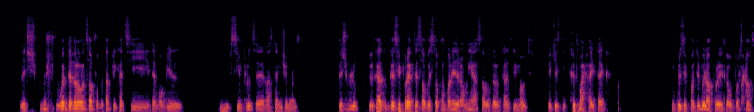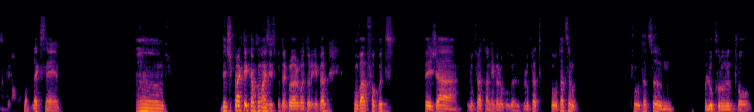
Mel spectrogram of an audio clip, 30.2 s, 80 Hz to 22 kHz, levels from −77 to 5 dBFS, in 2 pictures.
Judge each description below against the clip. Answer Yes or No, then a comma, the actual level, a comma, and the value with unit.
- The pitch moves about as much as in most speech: Yes, average, 3.6 semitones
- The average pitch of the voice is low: Yes, low, 100 Hz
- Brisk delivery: No, average, 130 wpm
